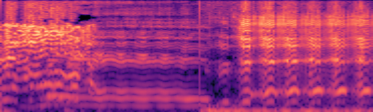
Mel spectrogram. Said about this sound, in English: well, we can hear we can hear the goats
